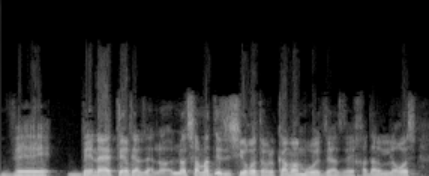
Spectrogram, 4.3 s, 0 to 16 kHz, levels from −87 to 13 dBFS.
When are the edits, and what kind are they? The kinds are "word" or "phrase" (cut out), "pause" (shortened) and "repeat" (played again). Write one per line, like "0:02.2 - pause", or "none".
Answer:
0:01.3 - phrase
